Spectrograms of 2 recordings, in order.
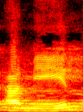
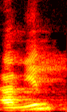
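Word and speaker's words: آمين: Karena di dalam hadis fa'aminu, makmum itu menjaharkan bacaan amin, aminnya, tapi cara membacanya hanya pendekkan 2 harakat, minnya boleh panjang.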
